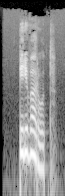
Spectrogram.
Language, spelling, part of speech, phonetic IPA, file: Russian, переворот, noun, [pʲɪrʲɪvɐˈrot], Ru-переворот.ogg
- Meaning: 1. somersault 2. revolution 3. coup d'état, revolt, revolution (the removal and replacement of a government)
